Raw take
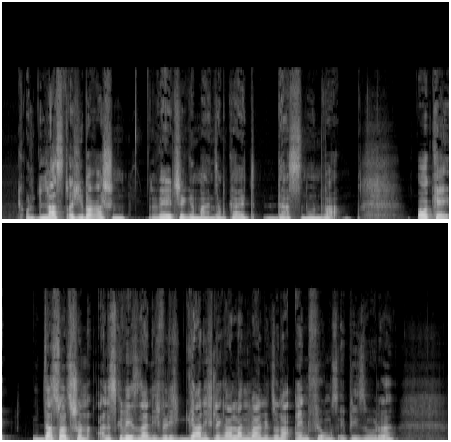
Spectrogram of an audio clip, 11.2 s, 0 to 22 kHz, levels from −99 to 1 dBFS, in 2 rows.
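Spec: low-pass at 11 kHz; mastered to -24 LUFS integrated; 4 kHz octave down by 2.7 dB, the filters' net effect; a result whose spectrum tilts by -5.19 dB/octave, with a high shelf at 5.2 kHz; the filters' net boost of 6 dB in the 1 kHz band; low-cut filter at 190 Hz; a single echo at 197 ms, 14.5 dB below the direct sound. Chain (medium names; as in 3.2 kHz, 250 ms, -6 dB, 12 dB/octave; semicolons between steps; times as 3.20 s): high-pass 190 Hz; low-pass 11 kHz; peaking EQ 1 kHz +8.5 dB; peaking EQ 4 kHz -6 dB; treble shelf 5.2 kHz +4.5 dB; delay 197 ms -14.5 dB; trim +5 dB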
